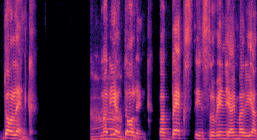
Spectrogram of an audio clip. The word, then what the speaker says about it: Dolenc: every time I say doik does it yeah no well no in my own language Slovenian is doin here in Australia they call me because the last one is c k do Maria doing but back in Slovenia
